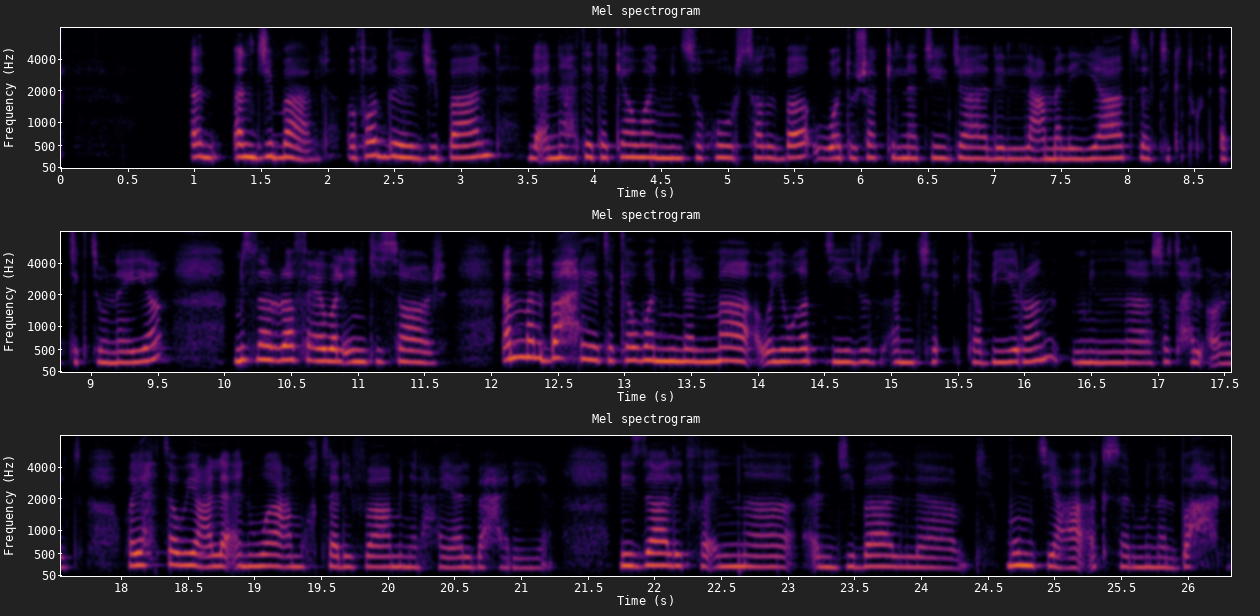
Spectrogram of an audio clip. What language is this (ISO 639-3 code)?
acw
